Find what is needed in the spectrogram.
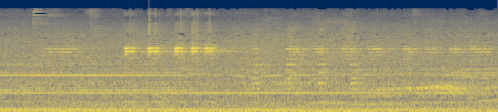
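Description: Loud, steady low rumble of vehicles driving past on a city road, with a steady high tone held throughout and a brief run of quick high pulses about two seconds in.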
